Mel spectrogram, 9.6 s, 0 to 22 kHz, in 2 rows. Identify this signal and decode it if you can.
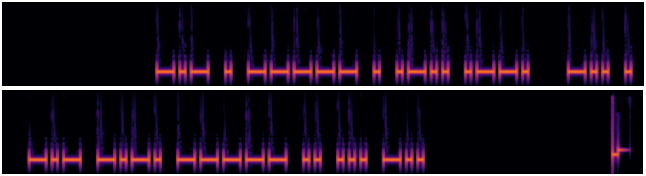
Morse code, heard as a keyed tone, about 28 wpm, 700 Hz. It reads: KE0ELP DE KC0ISD
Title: USA Callsign DE Callsign - 6 Characters - 28wpm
